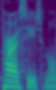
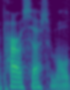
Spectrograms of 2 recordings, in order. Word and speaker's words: paracetamol: It's just called paracetamol or paracetamol, depending who you ask.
